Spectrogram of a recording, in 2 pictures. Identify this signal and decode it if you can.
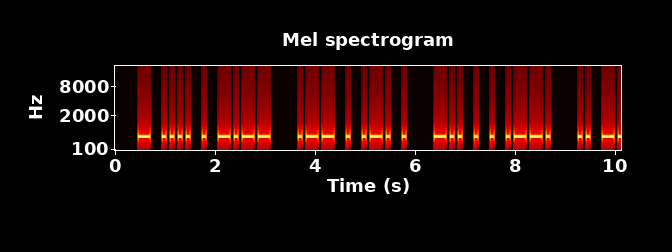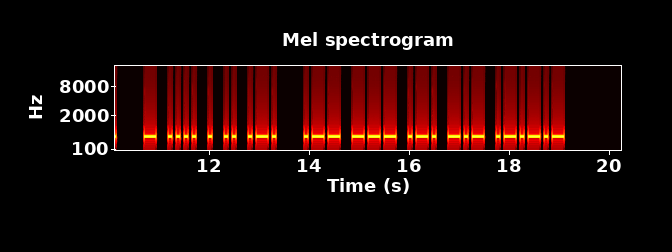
Morse code, heard as a keyed tone, about 16 wpm, 700 Hz. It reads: THEY WERE DEEP IN THEIR WORK.
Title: Sentences from Top 1000 Words - Review Part 3 - 15wpm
